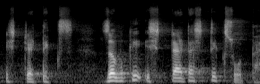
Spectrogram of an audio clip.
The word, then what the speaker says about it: statistics: स्टैटिस्टिक्स को 90% लोग तो स्टैटिक्स बोलते हैं। क्या बोलते हैं? स्टैटिक्स, जो कि गलत है। प्रोनाउंसिएशन जो उसका है एकदम गलत करते हैं, स्टैटिक्स, जबकि स्टैटिस्टिक्स होता है।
